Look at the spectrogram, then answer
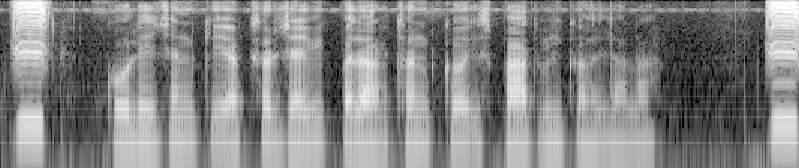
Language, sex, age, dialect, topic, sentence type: Bhojpuri, male, 31-35, Western, agriculture, statement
